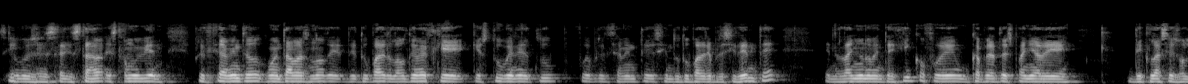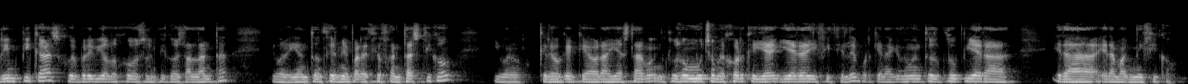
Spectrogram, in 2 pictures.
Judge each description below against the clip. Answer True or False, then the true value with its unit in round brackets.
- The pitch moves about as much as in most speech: False (1.8 semitones)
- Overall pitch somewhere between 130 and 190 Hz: True (135 Hz)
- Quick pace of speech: True (215 wpm)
